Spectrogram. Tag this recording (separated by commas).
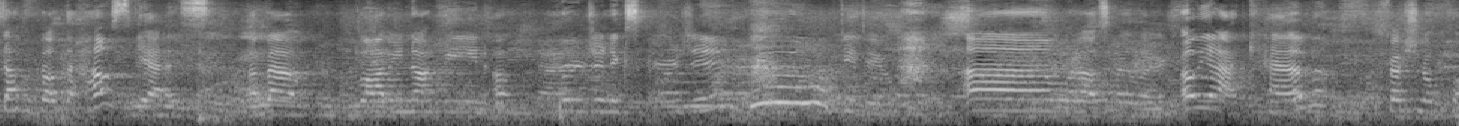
Speech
